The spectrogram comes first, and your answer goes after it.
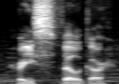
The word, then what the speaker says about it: Hraesvelgr: That's how you pronounce it. Hraesvelgr.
